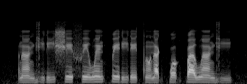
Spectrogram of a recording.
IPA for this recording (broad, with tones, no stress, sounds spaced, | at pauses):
ɾ ã˨ ɡ i˨ ɾ i˧ ʃ e˧ f e˧ w ɛ̃˦ k͡p e˦˨ ɾ i˧ ɾ e˨ t ɔ̃˨ ɾ a˨ k͡p ɔ˧ k͡p a˦ w ã˧ ɡ i˨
